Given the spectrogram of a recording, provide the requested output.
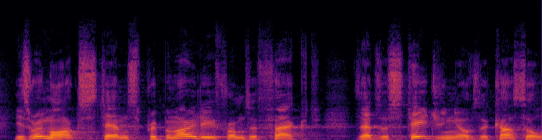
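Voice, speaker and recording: Fairly slow and lively in intonation, a man with a fairly high voice speaks with a French accent. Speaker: professor. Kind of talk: conference talk. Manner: halting.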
